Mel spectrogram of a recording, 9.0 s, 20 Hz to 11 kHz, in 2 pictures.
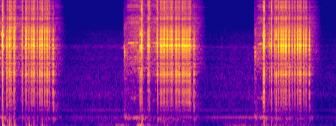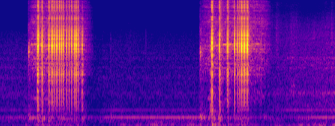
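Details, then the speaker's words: Welding on a Rover P6 after turning the power up: repeated even, crisp crackling bursts about a second long with pauses; steady welding arc, though the weld is blotchy. "Let's go for a bit more power. Oh, that sounds good."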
